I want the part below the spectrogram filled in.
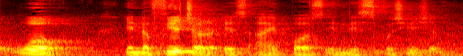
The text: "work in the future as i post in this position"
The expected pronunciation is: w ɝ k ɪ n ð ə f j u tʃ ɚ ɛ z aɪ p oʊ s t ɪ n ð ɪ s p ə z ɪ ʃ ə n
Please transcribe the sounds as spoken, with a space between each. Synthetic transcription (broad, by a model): w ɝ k ɪ n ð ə f j u tʃ ɚ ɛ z aɪ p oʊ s ɪ n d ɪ s p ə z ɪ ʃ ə n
